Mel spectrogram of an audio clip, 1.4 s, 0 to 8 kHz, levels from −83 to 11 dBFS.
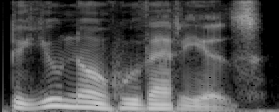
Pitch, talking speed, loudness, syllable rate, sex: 115 Hz, 260 wpm, -16 LUFS, 4.6 syllables/s, male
